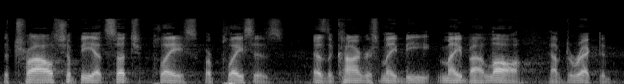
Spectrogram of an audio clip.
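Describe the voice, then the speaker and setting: A man with a deep bass voice gives a formal reading as a legislator. His voice resounds in a reverberant chamber. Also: a little slow, fairly bright tone. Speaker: legislator reading a legal text aloud. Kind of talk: formal read-aloud.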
